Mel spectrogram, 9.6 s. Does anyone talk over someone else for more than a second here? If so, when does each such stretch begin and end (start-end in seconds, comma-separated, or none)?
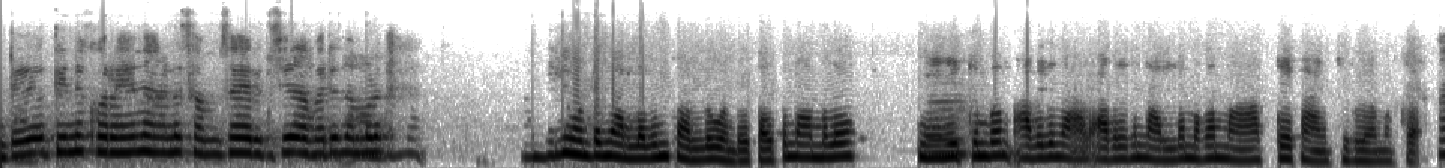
none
